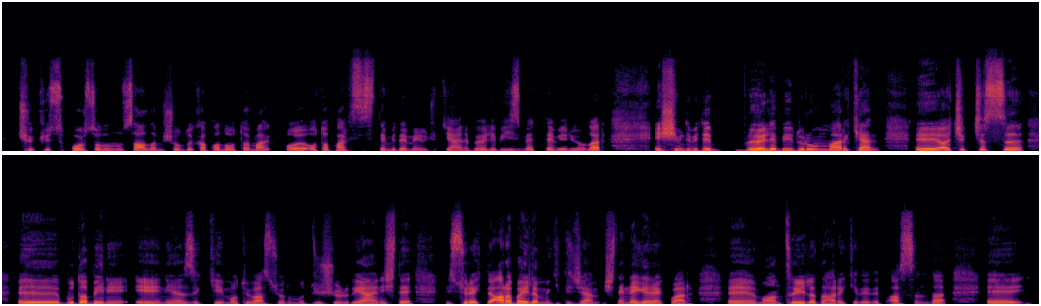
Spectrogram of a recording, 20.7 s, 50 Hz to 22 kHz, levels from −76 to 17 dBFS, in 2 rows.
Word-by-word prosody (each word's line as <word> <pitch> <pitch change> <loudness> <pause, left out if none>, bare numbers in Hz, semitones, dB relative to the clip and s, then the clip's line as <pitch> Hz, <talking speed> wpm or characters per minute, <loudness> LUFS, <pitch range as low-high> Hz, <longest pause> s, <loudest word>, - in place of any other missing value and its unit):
Çünkü 135 0 -7
spor 145 +2 -1
salonunun 135 0 -6
sağlamış 135 +2 -1
olduğu 135 0 -6
kapalı 130 +1 -3
otomar 130 +1 -3 0.2
ııı, 125 -1 +2
otopark 130 0 -3
sistemi 135 +2 -4
de 120 -3 -2
mevcut. 80 -2 -13
Yani, 95 0 -5
böyle 105 0 -4
bir 110 - -8
hizmet 110 +1 -7
de 100 - -2
veriyorlar. 100 - -1 0.5
E, - - +1
şimdi 215 +2 +3
bir 215 - -5
de 210 -3 +4 0.2
böyle 155 - +7
bir 205 -1 -2
durum 200 +2 -1
varken, 195 -1 +3 0.4
eee, 140 +1 +7
açıkçası, 180 +2 +2 0.3
eee, 135 -1 +5
bu 170 +9 -3
da 180 -5 +6
beni, 115 -5 -1
ııı, 110 -1 0
ne - - -10
yazık 105 -3 -6
ki 110 -2 -6
motivasyonumu 110 -3 -5
düşürdü. 105 +2 -8
Yani, 130 -2 +2
işte, 120 0 -2 0.4
"Sürekli 155 +6 +3
arabayla 145 +1 +7
mı 125 -1 -11
gideceğim, 115 +2 -6
işte, 115 -3 -5
ne 125 0 +4
gerek 120 -4 +1
var?" 105 -4 0 0.4
eee, 115 0 +1
mantığıyla 130 +4 0
da 115 - -1
hareket 105 0 -5
edip 100 -3 -8
aslında, 110 - -3 0.4
eee, 135 0 0
130 Hz, 160 wpm, -24 LUFS, 110-145 Hz, 0.5 s, böyle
